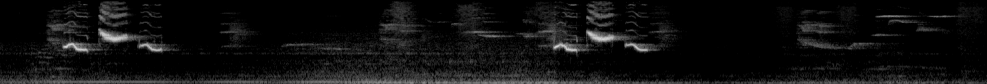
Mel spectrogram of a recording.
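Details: Morning song of an orange-headed thrush, delivered as bright looping whistled phrases of three or four notes, repeated after about five seconds, with quieter scattered chirps and a low background hum.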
